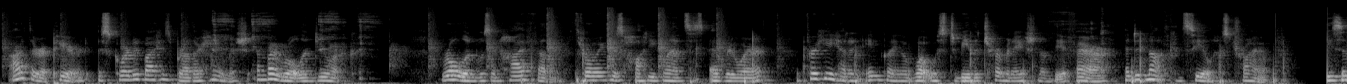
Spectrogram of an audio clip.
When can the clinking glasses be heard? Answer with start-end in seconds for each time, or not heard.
not heard.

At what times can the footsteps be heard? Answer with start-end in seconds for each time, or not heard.
5.2-12.9.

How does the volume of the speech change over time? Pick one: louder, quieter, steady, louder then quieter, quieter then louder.
steady.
